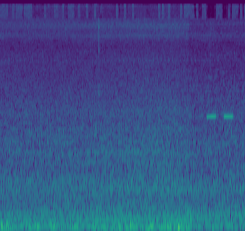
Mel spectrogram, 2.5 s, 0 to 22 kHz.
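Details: First run in 5 years of a 2014 5000 BTU Frigidaire window AC on high cool: a low, steady hum with no rattles. Air falls from 52 to 47, coil 53, condenser 64, and the compressor runs normally and quietly.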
